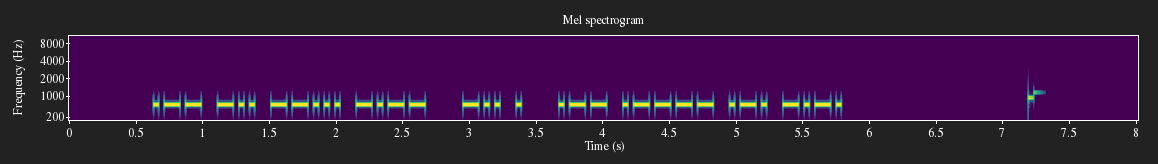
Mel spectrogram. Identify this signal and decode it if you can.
Morse code, heard as a keyed tone, about 29 wpm, 700 Hz. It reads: WD7Y DE W1RC
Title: USA Callsign DE Callsign - 4 Characters - 30wpm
